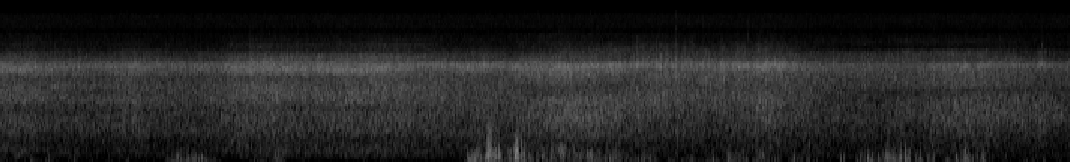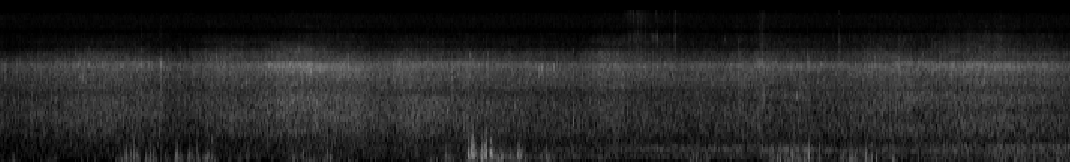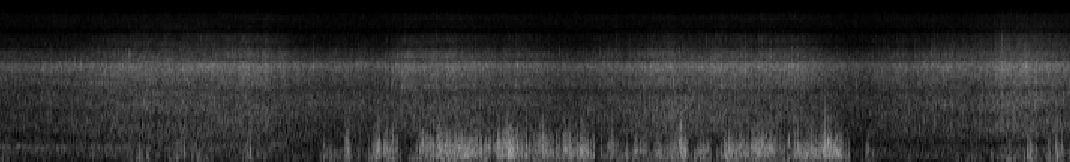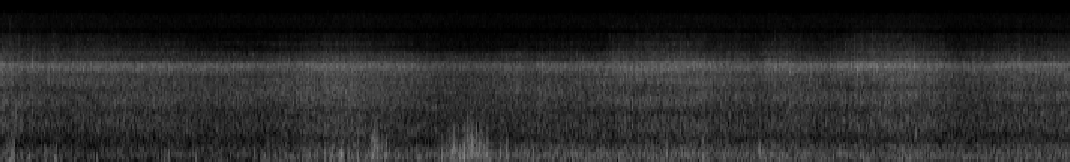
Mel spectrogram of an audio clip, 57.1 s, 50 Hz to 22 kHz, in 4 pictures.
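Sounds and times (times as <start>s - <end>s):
small waves on pebble beach: 0.0s - 57.0s
wind buffeting microphone: 2.2s - 4.0s, 6.1s - 57.0s.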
